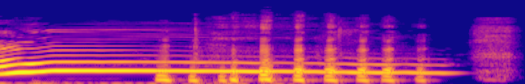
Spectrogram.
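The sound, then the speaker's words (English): A dog howls in one long, loud note that rises and then holds steady, introducing a show's News Hound segment, while about eight quick, rhythmic bark-like pulses sound beneath it. A short noisy burst follows at the end. “News Hound? News Hound!”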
